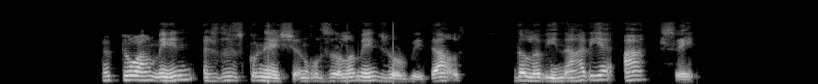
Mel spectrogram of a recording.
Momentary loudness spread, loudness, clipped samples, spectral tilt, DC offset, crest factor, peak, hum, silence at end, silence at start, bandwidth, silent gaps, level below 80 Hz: 10 LU; -17 LUFS; under 0.1%; -6.5 dB/octave; under 0.1%; 16 dB; -2 dBFS; none; 1.25 s; 1.05 s; 7.6 kHz; 4.66-4.73 s, 4.97-5.13 s, 6.18-6.23 s, 6.51-6.59 s; -56 dBFS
